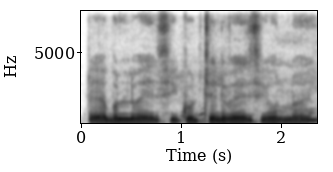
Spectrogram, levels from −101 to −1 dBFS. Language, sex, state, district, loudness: Telugu, male, Andhra Pradesh, Guntur, -13 LUFS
